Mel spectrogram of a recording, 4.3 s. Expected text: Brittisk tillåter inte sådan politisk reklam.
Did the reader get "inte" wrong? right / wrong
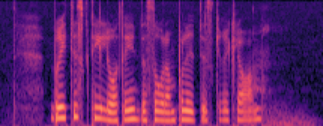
right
